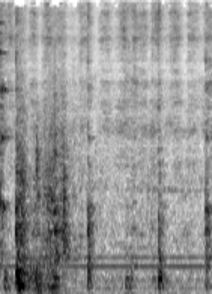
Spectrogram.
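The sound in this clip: A fork mixes a gooey mixture in a series of soft, irregular scraping and rubbing strokes, some slightly louder than others, fairly faint throughout with no voices.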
